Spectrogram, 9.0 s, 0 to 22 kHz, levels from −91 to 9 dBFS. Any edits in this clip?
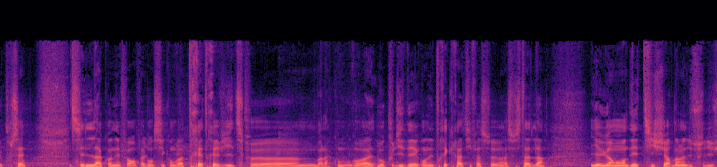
yes; 6 cuts; at 1.8 s, 3.1 s, 4.7 s, 5.4 s, 7.4 s, 7.9 s

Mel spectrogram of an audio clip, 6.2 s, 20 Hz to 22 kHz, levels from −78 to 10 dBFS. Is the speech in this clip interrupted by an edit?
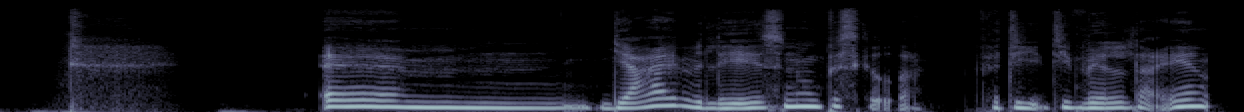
no; 0 cuts

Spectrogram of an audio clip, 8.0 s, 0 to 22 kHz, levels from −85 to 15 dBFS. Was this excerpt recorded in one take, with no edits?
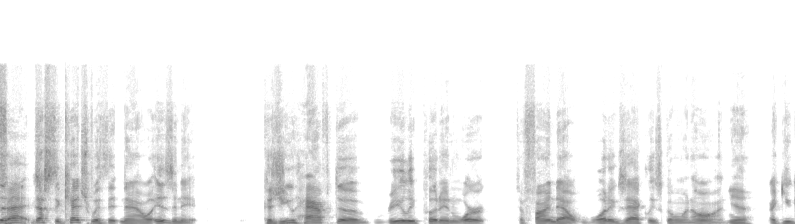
yes; 0 cuts

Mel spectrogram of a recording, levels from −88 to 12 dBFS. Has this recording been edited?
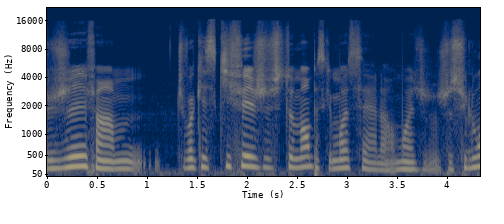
no; 0 cuts

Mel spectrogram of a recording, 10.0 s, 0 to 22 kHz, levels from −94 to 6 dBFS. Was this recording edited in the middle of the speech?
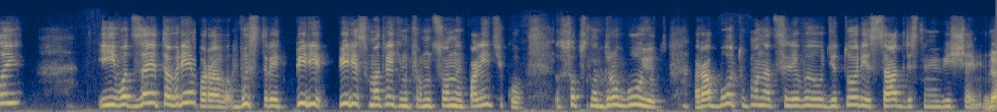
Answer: yes; 3 cuts; at 1.9 s, 5.6 s, 7.5 s

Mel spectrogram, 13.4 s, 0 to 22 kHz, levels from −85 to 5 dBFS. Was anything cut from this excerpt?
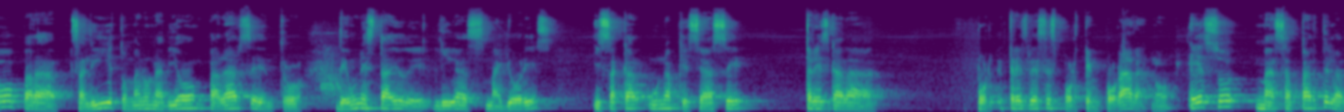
yes; 3 cuts; at 6.8 s, 8.3 s, 11.8 s

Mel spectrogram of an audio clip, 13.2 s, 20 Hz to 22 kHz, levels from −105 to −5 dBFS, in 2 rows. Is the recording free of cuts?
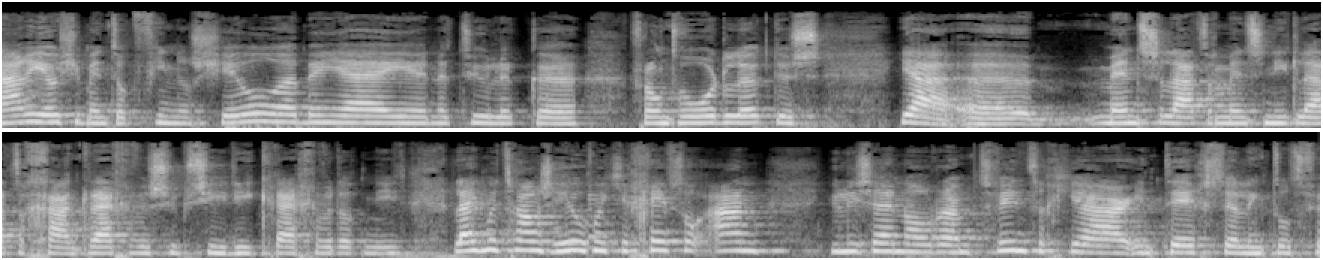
no; 2 cuts; at 6.1 s, 9.5 s

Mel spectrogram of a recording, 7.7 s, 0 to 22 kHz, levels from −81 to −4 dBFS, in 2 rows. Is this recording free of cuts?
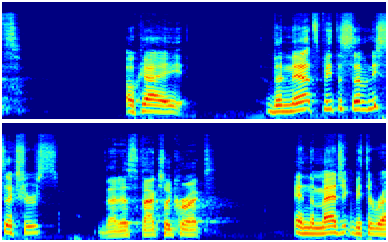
yes; 0 cuts

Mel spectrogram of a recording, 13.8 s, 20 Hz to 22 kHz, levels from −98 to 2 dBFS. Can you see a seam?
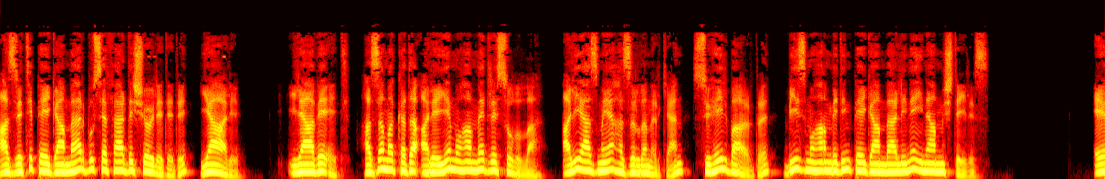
yes; 3 cuts; at 3.3 s, 4.5 s, 6.9 s

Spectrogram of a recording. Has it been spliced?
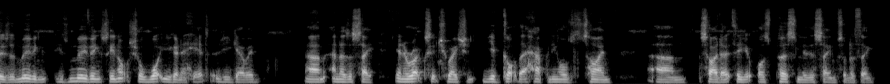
yes; 1 cut; at 6.9 s

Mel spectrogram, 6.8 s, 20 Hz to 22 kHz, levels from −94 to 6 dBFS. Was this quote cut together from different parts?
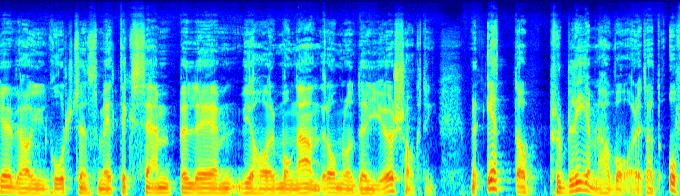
no; 0 cuts

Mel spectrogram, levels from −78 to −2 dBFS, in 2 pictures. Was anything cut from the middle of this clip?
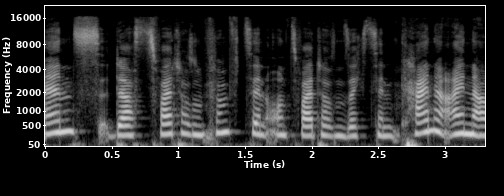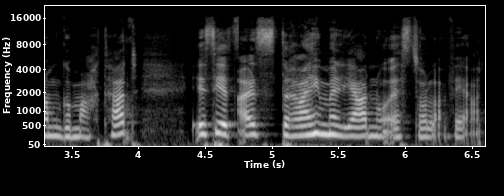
yes; 1 cut; at 4.7 s

